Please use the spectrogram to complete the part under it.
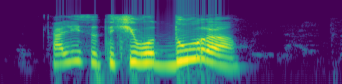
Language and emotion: Russian, angry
